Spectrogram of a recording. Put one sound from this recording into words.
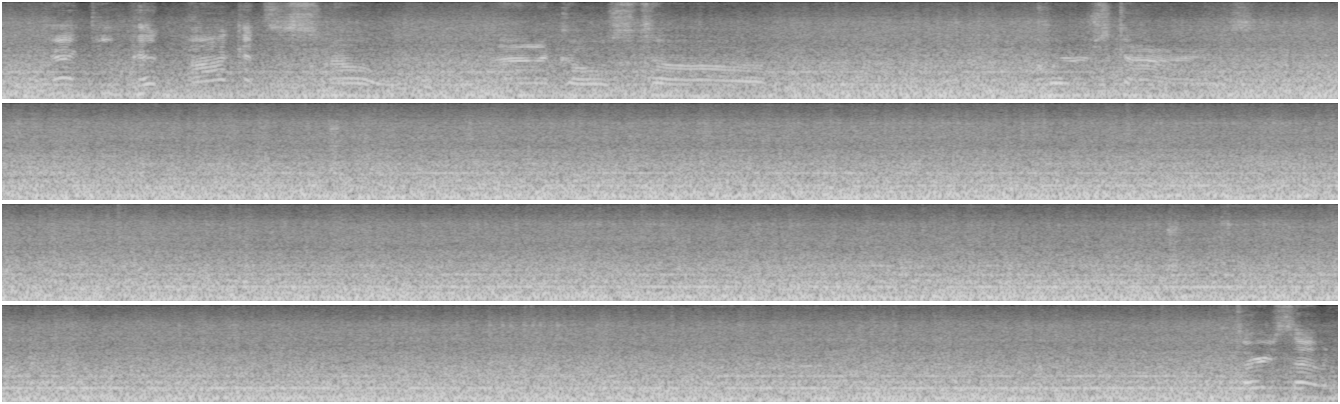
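A truck engine drones steadily while driving on a highway.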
